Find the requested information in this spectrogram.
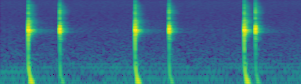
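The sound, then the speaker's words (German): Six sharp metallic clicks from a tin frog clicker toy as its small metal spring is pressed and released, arriving in three quick pairs separated by short pauses, crisp and bright against silence. “Das ist ein Blechfrosch oder Knackfrosch. Ihr kennt ihn sicher. Unten ist so eine kleine Metallfeder, mit der es sich wunderschön knacken lässt.”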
